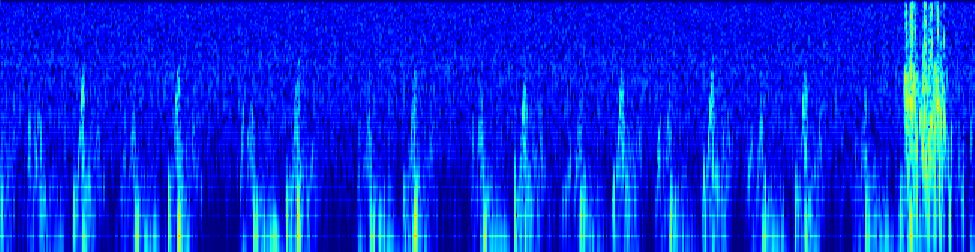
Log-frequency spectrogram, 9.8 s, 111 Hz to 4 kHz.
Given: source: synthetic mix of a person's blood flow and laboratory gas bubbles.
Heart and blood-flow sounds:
Doppler ultrasound of blood flow; precordium
9.00-9.67 s: bubbles
From the record:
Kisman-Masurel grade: 223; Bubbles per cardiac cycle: several, 3 to 8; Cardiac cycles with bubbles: 10 to 50%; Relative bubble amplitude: loud (0.450 to 0.775); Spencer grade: 2 (many but less than half of the cardiac periods contain bubble signals, singularly or in groups); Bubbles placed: anywhere in the cardiac cycle

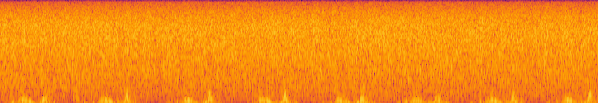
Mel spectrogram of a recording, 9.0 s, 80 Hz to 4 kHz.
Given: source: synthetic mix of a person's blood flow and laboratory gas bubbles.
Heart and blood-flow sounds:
Doppler ultrasound of blood flow; precordium
1.03-1.23 s: bubbles
1.81-1.96 s: bubbles
From the record:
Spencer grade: 2 (many but less than half of the cardiac periods contain bubble signals, singularly or in groups); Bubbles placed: only in the low amplitude regions of the cardiac cycle

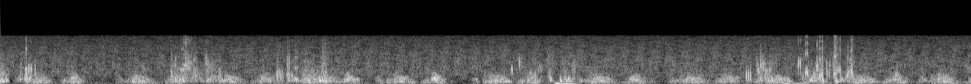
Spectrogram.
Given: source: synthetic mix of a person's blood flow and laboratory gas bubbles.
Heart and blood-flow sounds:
Doppler ultrasound of blood flow; precordium
0.00-0.10 s: bubbles
0.18-0.39 s: bubbles
1.69-2.25 s: bubbles
2.75-3.38 s: bubbles
5.09-5.25 s: bubbles
5.32-5.76 s: bubbles
7.42-7.80 s: bubbles
7.95-8.57 s: bubbles
From the record:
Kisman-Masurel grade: 233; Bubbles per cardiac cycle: several, 3 to 8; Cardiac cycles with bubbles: 50 to 99%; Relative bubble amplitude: loud (0.450 to 0.775); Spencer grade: 3 (all of the cardiac periods contain showers or single bubble signals, but not dominating or overriding the cardiac motion signals); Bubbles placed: anywhere in the cardiac cycle

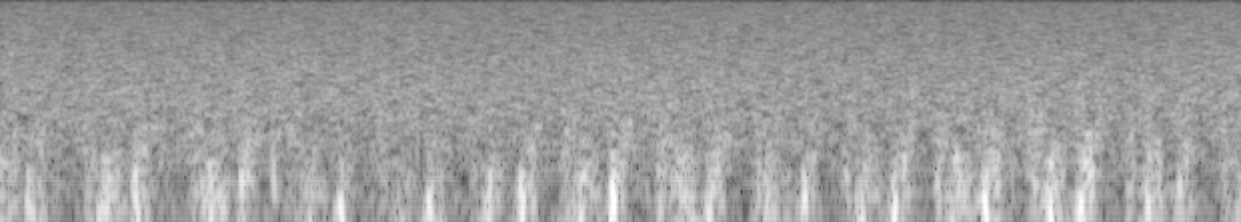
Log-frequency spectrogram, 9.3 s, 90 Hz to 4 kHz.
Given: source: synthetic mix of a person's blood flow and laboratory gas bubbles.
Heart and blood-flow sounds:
Doppler ultrasound of blood flow; precordium
1.78-1.88 s: bubbles
2.03-2.09 s: bubbles
From the record:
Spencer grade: 1 (occasional bubble signal discernible with the cardiac motion signal, with majority of cardiac periods free of bubbles); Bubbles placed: anywhere in the cardiac cycle

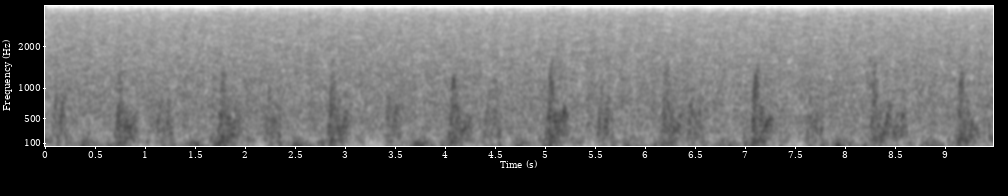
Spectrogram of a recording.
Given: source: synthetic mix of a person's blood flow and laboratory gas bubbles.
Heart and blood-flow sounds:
Doppler ultrasound of blood flow; precordium
9.26-9.49 s: bubbles
From the record:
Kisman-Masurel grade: 111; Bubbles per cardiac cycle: 1 to 2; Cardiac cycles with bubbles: 1 to 10%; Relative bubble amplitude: barely perceptible (0.100 to 0.250); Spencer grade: 1 (occasional bubble signal discernible with the cardiac motion signal, with majority of cardiac periods free of bubbles); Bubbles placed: anywhere in the cardiac cycle

